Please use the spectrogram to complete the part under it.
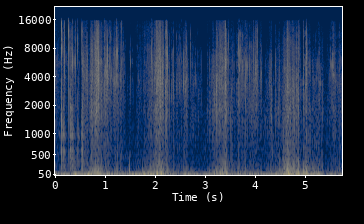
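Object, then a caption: Whole pine nuts in the shell. Small, hard-shelled whole pine nuts, still in their shells, are cupped in bare hands and poured onto a pile on a dark surface. The clip is a continuous rattling, crunching clatter of many shells tumbling together, with bright, crisp ticks over a low, rumbling body. The sound swells in several louder pours across the clip.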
